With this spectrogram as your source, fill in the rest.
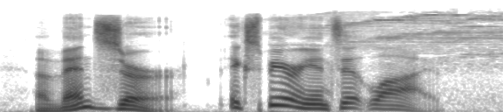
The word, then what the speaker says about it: EventCR: This has been Eventful Estonia from the Eventful World 2026 series by EventCR, pronounced EventZer.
